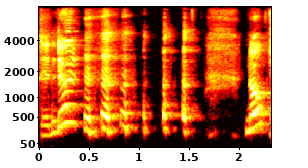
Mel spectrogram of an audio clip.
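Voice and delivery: slow, drawn-out mock Clinton denial; imitating a president's famous denial, slow; Bill Clinton denial. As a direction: deny it slowly like a politician. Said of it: "absolutely Bill Clinton".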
